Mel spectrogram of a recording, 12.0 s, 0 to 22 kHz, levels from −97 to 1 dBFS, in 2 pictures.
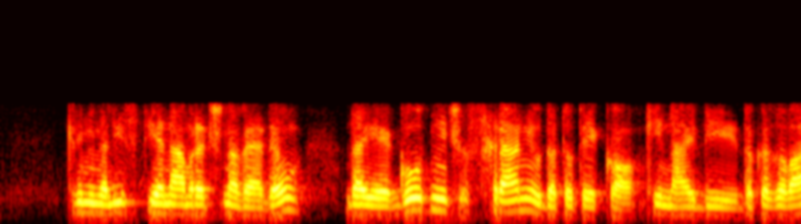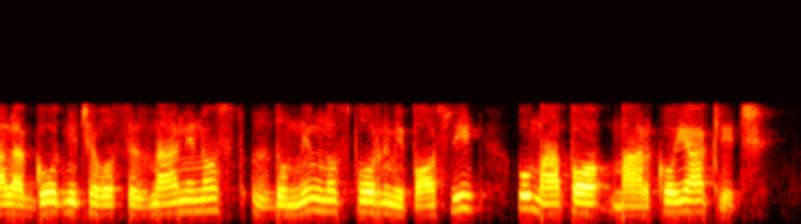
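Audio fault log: Throughout, G.729 codec: the speech sits in a narrow phone band, roughly 300 Hz to 3.7 kHz, with a plainly rough, slightly synthetic edge. That's the sound of speech rebuilt from a vocal-tract model plus sparse pulses, which fits an 8 kbit/s stream.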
